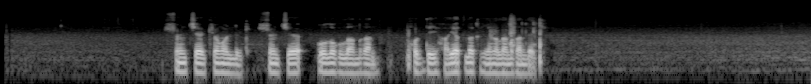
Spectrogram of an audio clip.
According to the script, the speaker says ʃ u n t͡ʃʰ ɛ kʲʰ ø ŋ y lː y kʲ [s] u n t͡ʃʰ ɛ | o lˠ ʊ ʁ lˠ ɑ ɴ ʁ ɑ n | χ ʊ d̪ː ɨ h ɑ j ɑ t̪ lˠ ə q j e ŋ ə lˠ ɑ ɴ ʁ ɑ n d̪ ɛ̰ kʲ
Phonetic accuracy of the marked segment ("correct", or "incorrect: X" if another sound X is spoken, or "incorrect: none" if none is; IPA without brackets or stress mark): incorrect: ʃ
